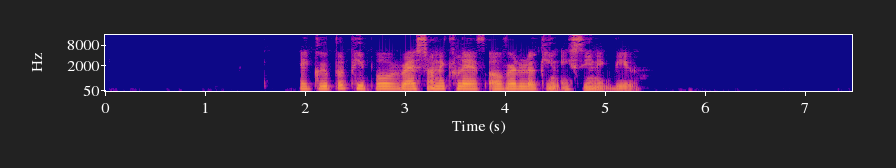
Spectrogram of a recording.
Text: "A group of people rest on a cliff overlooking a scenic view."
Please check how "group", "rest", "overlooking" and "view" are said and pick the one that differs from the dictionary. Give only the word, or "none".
view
